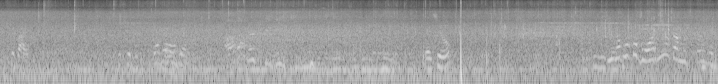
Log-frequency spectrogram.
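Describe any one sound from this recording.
Footsteps patter on wet pavement.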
